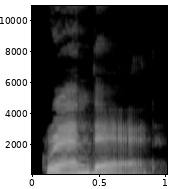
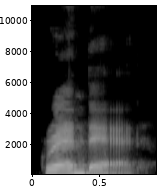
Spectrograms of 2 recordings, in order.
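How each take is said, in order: Both takes have the same delivery.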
